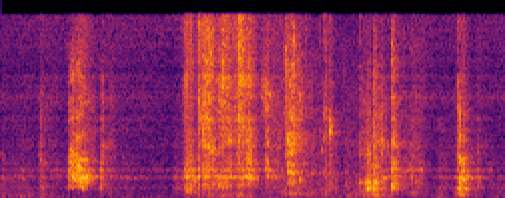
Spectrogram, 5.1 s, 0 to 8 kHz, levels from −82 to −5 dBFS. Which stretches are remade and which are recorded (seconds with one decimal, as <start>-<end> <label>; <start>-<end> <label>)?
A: 0.0-2.8 remade; 2.8-3.8 recorded; 3.8-5.1 remade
